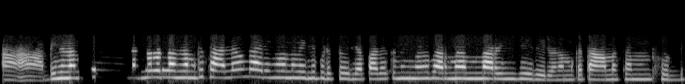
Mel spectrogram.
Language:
Malayalam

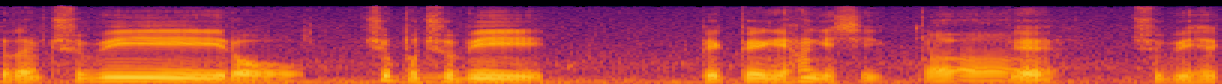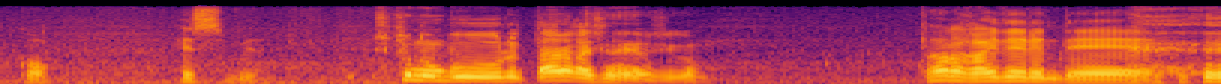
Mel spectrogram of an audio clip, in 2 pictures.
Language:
Korean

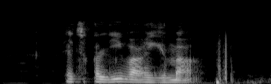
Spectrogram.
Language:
Kabyle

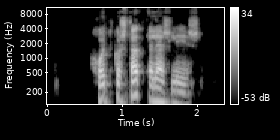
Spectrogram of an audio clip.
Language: Western Mari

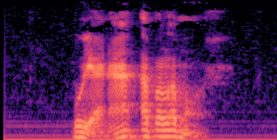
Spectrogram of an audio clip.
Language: Catalan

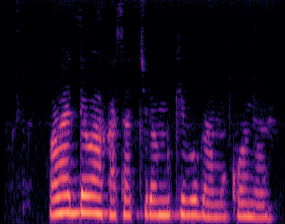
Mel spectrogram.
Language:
Ganda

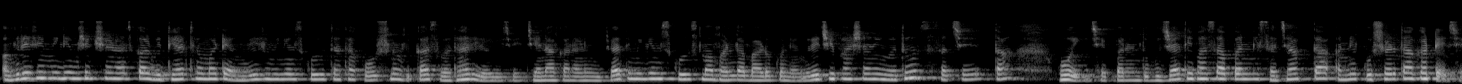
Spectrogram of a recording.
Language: Gujarati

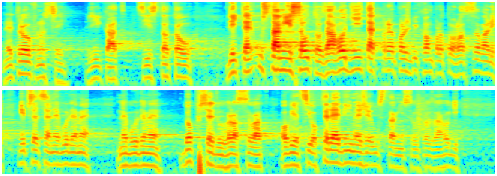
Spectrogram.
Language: Czech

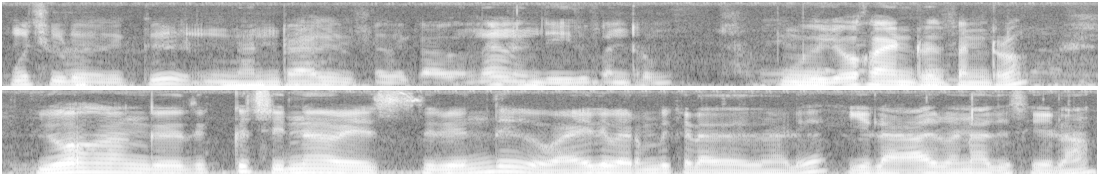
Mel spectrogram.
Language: Tamil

